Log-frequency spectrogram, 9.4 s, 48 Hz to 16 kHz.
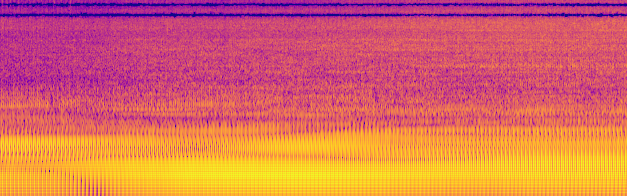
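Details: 2020 Harley-Davidson Road Glide with 130-inch T-Man Performance engine, fresh build idling cold to warm up so the pistons expand before revving: deep, even loping idle about three beats a second, no knocks or ticks; normal warm-up idle.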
